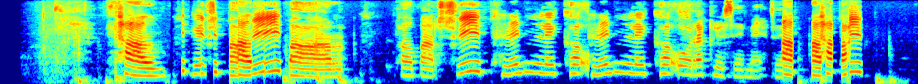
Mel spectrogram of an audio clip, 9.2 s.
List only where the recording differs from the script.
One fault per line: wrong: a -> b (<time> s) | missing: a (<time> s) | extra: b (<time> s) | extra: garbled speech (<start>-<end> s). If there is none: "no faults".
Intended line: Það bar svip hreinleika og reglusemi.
extra: garbled speech (1.7-2.8 s)
extra: hreinleika (5.9 s)
extra: garbled speech (7.7-8.6 s)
